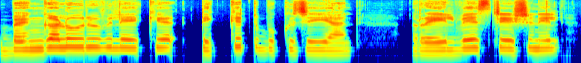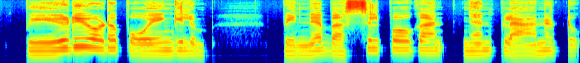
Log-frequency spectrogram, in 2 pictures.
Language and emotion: Malayalam, fearful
